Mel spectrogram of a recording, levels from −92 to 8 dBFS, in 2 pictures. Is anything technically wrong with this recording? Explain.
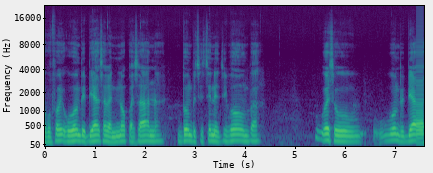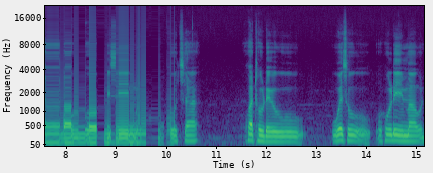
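Yes. From 7.43 to 10.17 s there is robotic sound from repeated short buffers. Audio likely arrives too late, so a slice of about 10.7 ms is replayed most of the time. That forces a 93.8 Hz metallic buzz that loosely follows the speech.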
